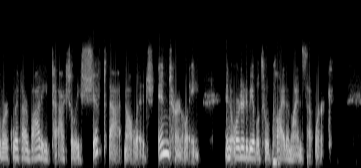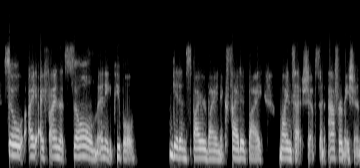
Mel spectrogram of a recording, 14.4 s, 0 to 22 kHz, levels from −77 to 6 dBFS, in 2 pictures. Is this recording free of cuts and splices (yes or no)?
yes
